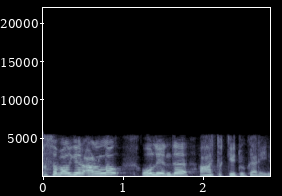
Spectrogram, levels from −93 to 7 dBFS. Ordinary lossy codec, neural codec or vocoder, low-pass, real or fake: MP3, 48 kbps; none; 5.4 kHz; real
